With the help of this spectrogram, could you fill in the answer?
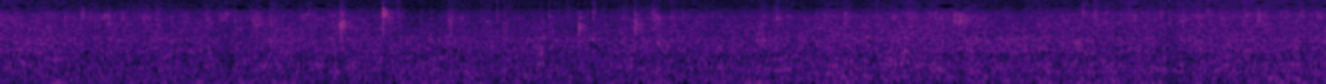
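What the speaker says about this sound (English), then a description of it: "Oh, it's more hailing." Hail and rain pelt steadily during a cumulonimbus thunderstorm, a dense continuous hiss with scattered sharper ticks of stones striking nearby surfaces, moderately loud and with no voices.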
